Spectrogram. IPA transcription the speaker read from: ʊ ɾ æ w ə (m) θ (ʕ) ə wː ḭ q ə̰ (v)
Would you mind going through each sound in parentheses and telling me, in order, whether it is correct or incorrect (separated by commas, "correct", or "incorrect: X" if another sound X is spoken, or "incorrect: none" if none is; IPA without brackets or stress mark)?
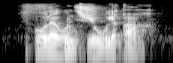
incorrect: n, incorrect: ʒ, incorrect: ʁ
